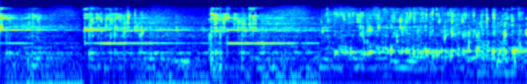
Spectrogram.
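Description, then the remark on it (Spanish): Rum pours into a glass in a steady splashing trickle with a faint ringing tone, starting and stopping a couple of times over a few seconds, with no one talking. “Aplique un trago de ron.”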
